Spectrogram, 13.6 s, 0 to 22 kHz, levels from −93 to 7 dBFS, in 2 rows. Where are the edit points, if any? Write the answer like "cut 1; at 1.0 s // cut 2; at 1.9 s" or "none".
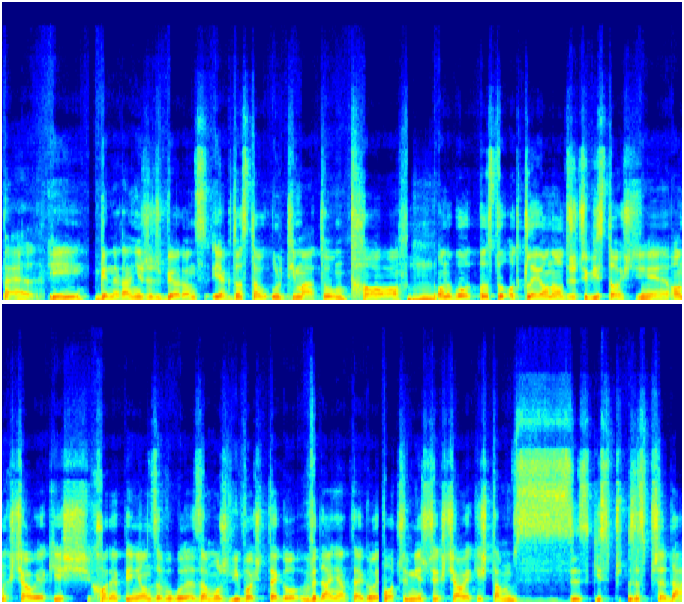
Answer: cut 1; at 4.3 s // cut 2; at 10.6 s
